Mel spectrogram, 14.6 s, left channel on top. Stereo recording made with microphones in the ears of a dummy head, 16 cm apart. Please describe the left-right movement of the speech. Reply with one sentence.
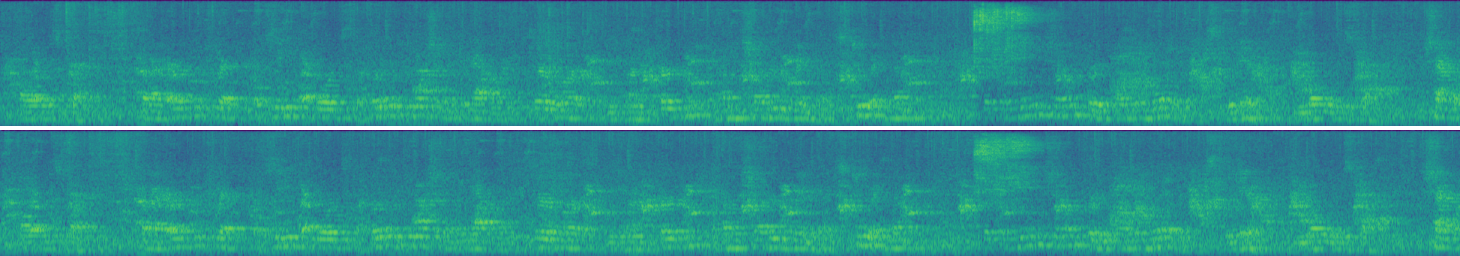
You can hear the speech move from right to left and back again.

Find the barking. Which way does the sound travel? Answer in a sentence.
You can hear the barking stay put.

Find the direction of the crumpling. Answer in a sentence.
You can hear the crumpling on the left.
